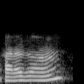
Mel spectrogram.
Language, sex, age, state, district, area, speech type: Kashmiri, male, 30-45, Jammu and Kashmir, Kupwara, urban, conversation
